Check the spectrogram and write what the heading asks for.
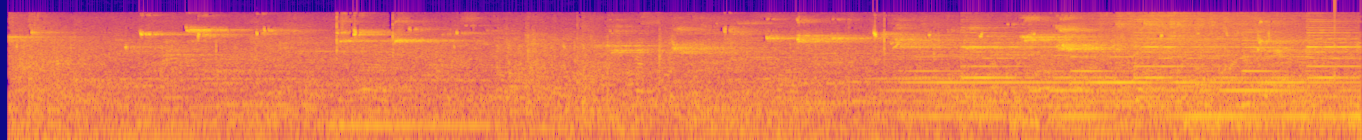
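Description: Sports hall ambience with crowd chatter and short, high squeaks of sports shoes on the wooden court floor. About seven seconds in, music with held, bell-like tones starts and gets louder.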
